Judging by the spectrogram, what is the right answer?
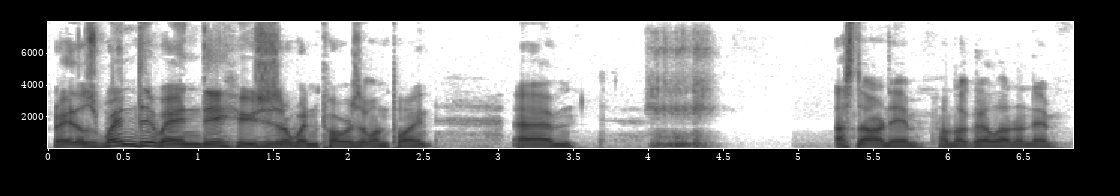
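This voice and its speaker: A man's voice: medium pitch, normal speed, darkish tone, no echo. A man co-hosting a podcast in casual chat, joking and laughing often. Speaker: podcast co-host.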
